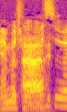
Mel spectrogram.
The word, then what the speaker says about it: Amaterasu: Is that how you say it? – Mm-hmm. Amaterasu, I think it is.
